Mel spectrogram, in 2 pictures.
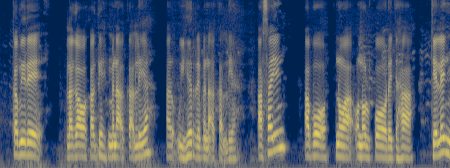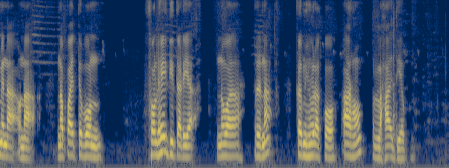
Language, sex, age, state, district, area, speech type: Santali, male, 45-60, Jharkhand, East Singhbhum, rural, spontaneous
